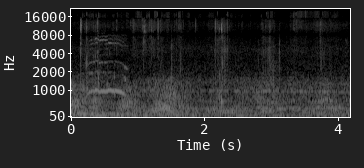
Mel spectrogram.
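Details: Young stray cat playing a fighting game with a tiny kitten on an Istanbul street; one clear rising-then-falling meow near the start, then low traffic-like rumble and scattered knocks.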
